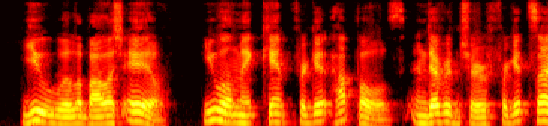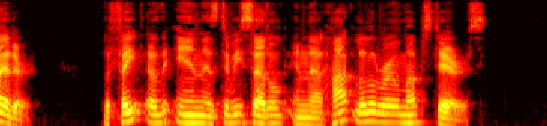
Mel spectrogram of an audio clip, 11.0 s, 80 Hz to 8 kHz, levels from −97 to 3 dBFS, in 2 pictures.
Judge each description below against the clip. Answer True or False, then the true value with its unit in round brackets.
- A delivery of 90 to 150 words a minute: False (165 wpm)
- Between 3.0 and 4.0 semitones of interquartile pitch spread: True (3.4 semitones)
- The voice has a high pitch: False (145 Hz)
